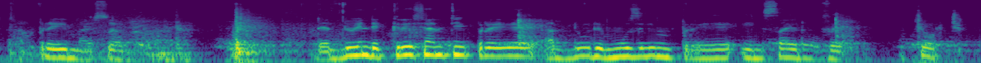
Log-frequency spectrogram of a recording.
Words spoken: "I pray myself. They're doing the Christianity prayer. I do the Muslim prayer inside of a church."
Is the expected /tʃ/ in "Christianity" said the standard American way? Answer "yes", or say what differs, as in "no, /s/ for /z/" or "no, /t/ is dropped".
no, /tʃ/ is dropped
